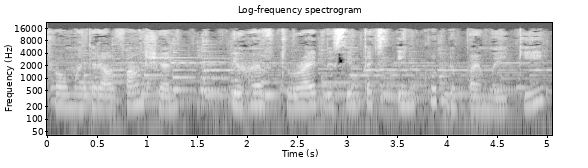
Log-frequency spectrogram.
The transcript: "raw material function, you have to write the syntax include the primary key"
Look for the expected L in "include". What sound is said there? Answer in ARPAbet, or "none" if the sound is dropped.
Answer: none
